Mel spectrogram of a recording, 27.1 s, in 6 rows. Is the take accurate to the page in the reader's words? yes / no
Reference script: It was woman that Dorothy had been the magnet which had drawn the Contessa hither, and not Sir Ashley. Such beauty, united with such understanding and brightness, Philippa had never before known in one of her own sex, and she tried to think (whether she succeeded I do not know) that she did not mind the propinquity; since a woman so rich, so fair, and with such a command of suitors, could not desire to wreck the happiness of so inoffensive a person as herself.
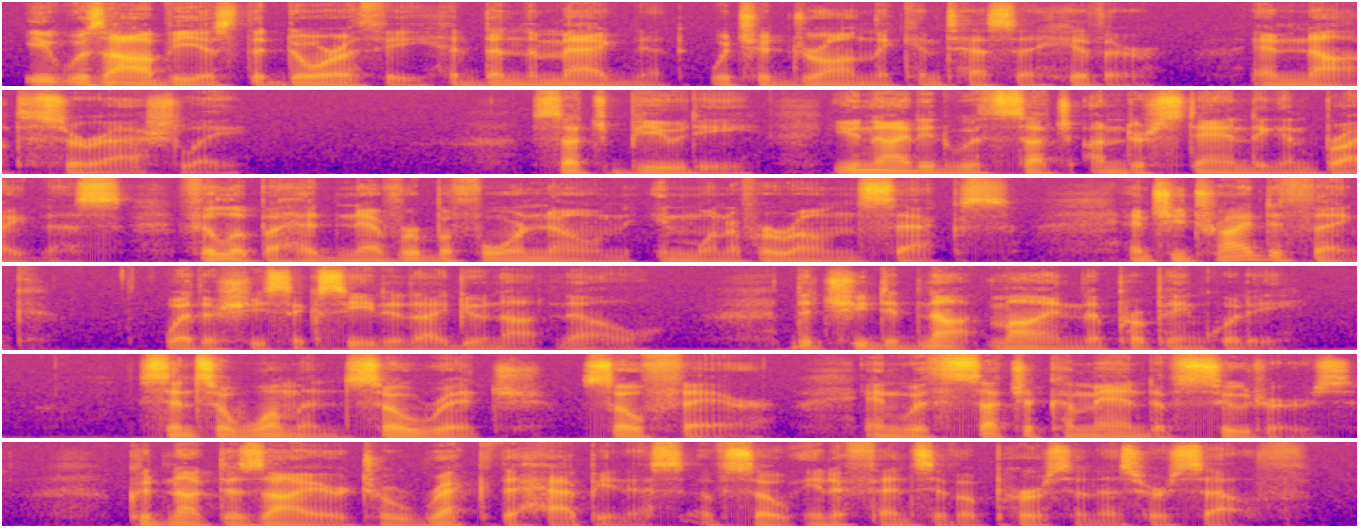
no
